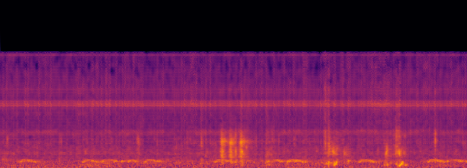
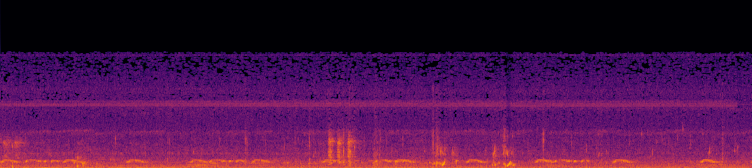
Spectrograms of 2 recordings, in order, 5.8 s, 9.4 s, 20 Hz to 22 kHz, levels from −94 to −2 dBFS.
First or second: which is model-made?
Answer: first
